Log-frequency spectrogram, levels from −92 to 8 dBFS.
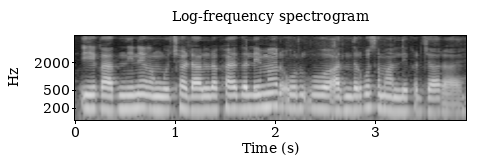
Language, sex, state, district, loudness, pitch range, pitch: Hindi, female, Chandigarh, Chandigarh, -14 LUFS, 180-200 Hz, 195 Hz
